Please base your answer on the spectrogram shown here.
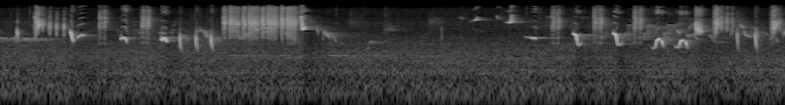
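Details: Common nightingale (Luscinia megarhynchos) singing by a road: varied high phrases of sharp whistles, clicks and a dry buzzy rattle, then a pause before resuming with quick rising whistled notes.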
